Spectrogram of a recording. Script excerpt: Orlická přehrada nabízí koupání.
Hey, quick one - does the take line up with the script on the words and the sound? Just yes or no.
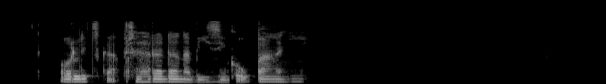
yes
